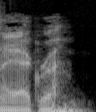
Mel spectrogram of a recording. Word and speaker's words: Niagara: Am I saying that right? Pretty sure like that's it. – Niagara. – Oh, okay, Ni- there's just Niagara.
